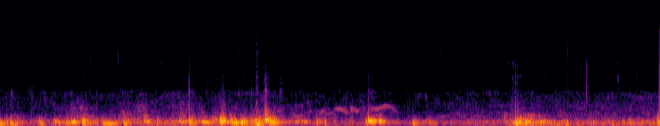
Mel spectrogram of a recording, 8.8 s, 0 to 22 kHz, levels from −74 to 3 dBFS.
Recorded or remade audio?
remade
